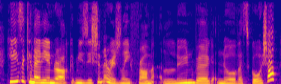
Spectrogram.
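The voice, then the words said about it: Put-on Nova Scotian accent. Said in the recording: “I don't know why I said it in that accent. I apologize to everybody from Nova Scotia.”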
